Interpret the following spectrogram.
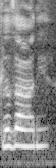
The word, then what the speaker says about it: lasagne: Lasagne. That's how it's spelled. But it's lasagna.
